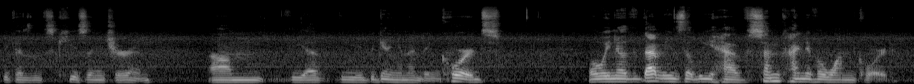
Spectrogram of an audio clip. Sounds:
Speech

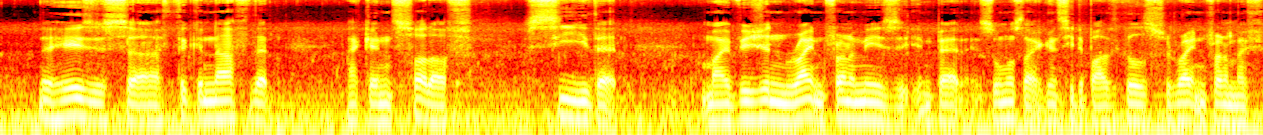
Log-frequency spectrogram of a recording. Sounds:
Boat, Speech

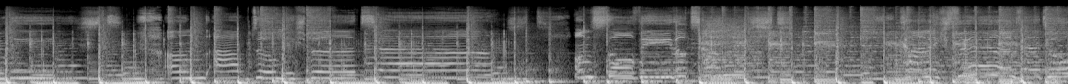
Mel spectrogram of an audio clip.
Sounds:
Soul music, Music

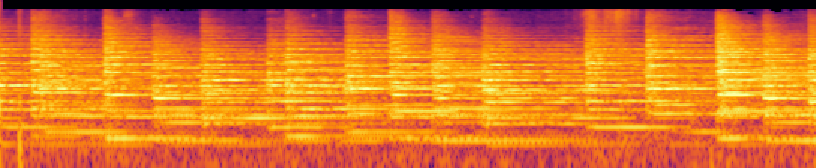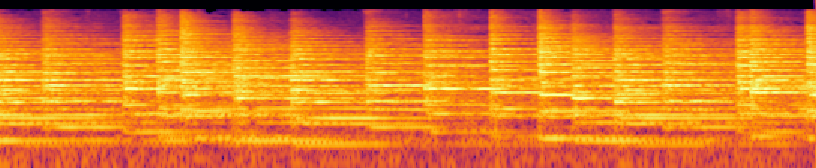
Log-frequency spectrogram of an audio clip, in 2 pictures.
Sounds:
church bell ringing

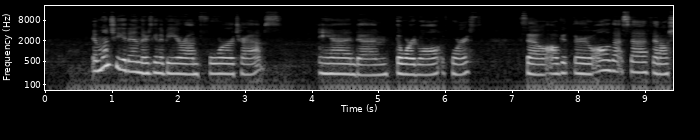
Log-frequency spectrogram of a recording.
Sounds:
Speech

